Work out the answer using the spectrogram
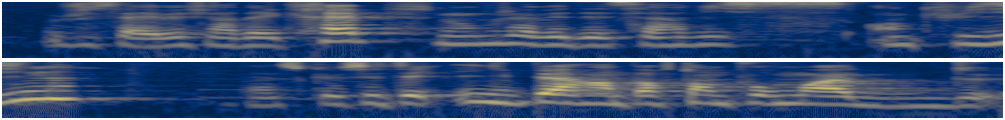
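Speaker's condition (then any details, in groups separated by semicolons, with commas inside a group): No condition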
